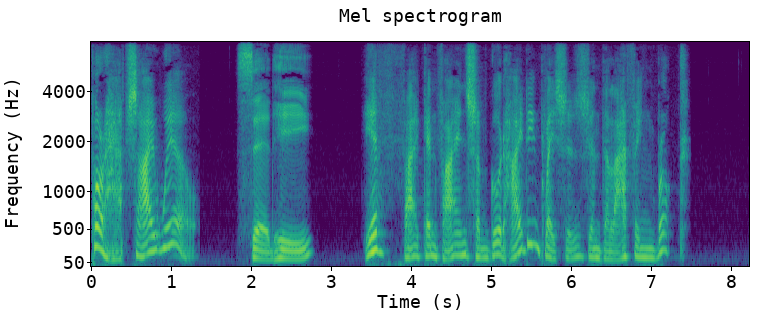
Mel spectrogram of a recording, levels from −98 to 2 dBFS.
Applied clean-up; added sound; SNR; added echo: none; none; none; none.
